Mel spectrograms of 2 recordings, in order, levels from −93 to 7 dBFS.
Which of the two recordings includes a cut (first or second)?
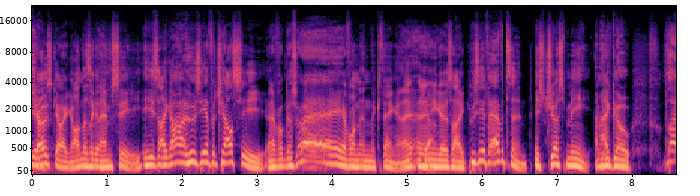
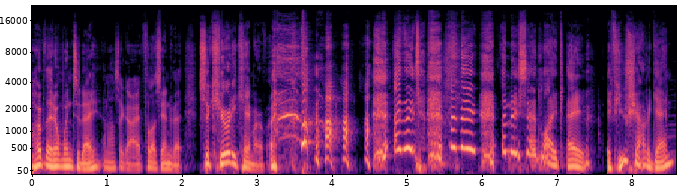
first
